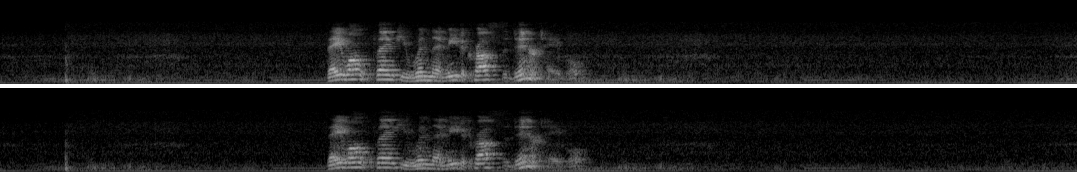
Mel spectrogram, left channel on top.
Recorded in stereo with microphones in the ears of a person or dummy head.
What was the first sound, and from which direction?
A woman speaking, 60° left (ahead or behind).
